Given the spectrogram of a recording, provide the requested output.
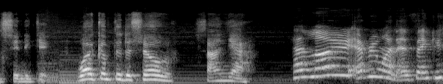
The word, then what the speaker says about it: Sanja: welcome to the show sanya hello everyone and thank you so much for trying i know it's a complicated name but you did well it is pronounced correctly sanya all right thank you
